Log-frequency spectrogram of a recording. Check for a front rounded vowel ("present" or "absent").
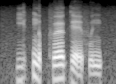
present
